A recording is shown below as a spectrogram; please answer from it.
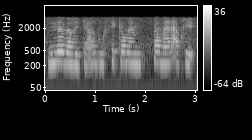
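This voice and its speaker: Young woman from France, casual vlog chat, halting delivery full of fillers, thin phone-like sound with faint hiss. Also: fairly high pitch, little pitch movement. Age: young adult. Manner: hesitant, many fillers and restarts. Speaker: au pair vlogger.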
